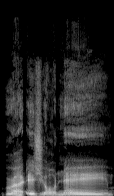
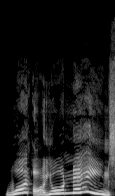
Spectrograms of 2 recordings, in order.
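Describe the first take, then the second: First: It is said in a low bear voice. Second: It is said in a high voice.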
